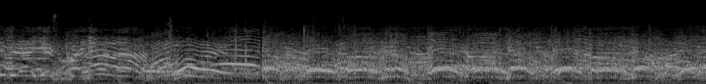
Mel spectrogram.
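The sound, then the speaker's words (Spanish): A large protest crowd in the Plaza Vallecana in Vallecas shouts and chants continuously at the arrival of representatives of the Vox party, separated from Vox supporters by a police cordon; many overlapping voices rise and fall in loud, rhythmic bursts with a dense roar of babble underneath throughout. “Los gritos se intensificaron a la llegada de los representantes del partido de Abascal a la Plaza Vallecana.”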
